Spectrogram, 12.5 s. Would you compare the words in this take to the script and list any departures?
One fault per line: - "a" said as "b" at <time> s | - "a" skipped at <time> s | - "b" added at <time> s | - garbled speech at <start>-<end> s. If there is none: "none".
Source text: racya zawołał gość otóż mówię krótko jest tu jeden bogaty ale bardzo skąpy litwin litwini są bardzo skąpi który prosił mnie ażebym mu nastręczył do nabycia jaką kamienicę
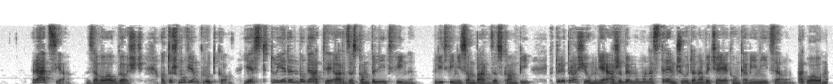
- "ale" skipped at 5.0 s
- garbled speech at 12.0-12.4 s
